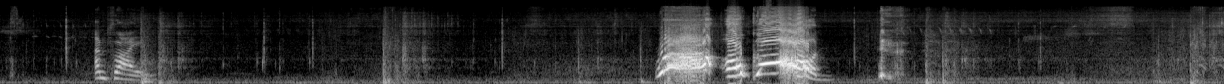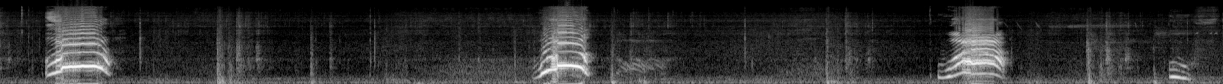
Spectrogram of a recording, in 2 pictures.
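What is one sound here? A young boy shouts and screams loudly and excitedly into a microphone, close by.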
